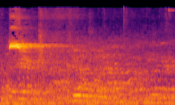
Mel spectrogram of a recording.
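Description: A short, loud whistle blast just after the start: one high steady note that fades within half a second, heard over background voices.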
